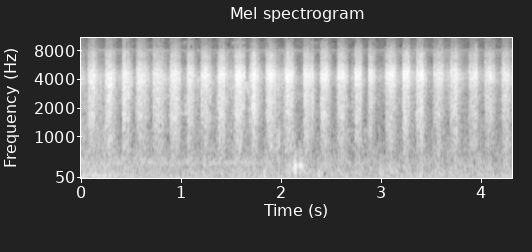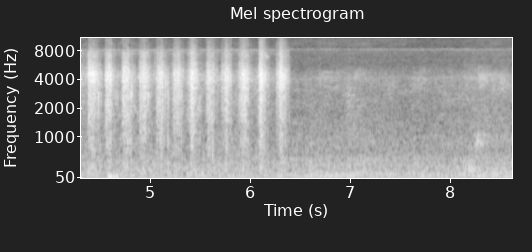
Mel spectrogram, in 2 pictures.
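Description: Stiff-stick hand broom sweeping bare dirt, about five quick scratchy swishes a second, stopping abruptly about six seconds in.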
